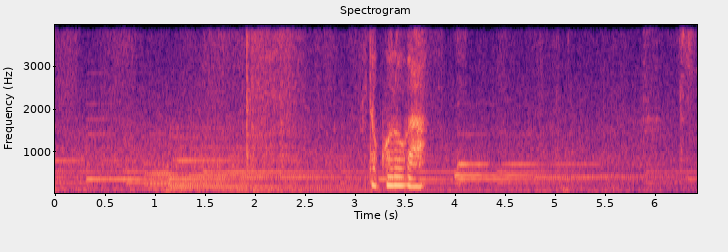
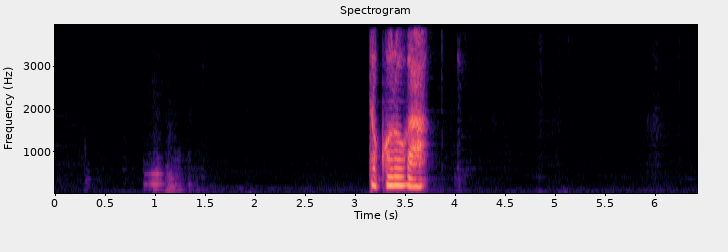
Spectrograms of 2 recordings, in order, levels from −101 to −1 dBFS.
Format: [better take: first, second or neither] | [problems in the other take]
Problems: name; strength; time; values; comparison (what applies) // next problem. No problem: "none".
first | noise reduction (neural mask model DeepFilterNet 3)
